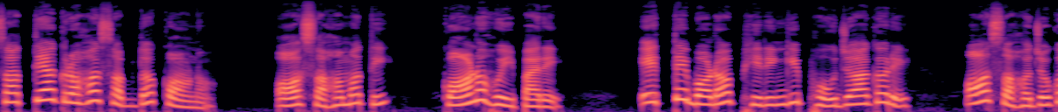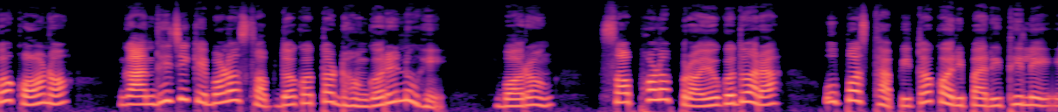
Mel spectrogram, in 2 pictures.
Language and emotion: Odia, neutral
